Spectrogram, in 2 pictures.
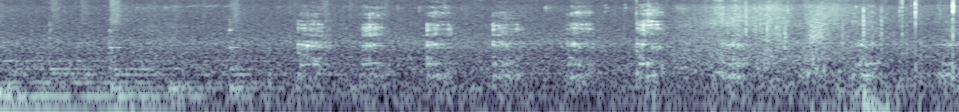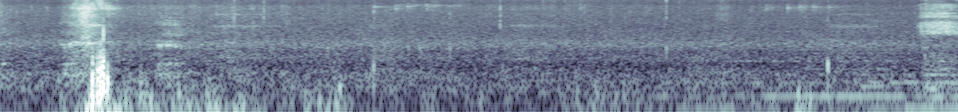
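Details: A fallow deer buck gives deep, belching groans in a repeated series of belling mating calls to attract females during the autumn rut.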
